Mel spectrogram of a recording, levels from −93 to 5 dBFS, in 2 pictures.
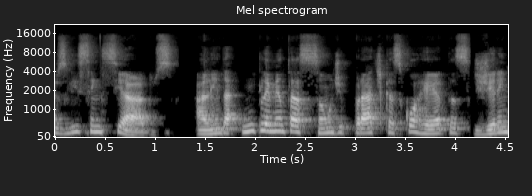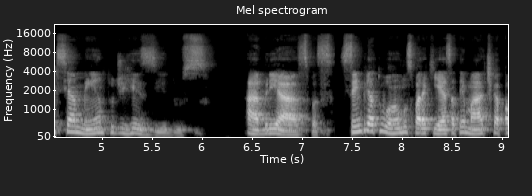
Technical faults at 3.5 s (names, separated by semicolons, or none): none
